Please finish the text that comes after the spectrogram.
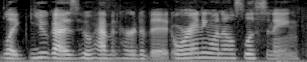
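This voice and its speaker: A woman's voice: mid-range voice, steady tone, a little fast, gravelly, a bit bright. A woman chatting casually as a panelist on a talk podcast. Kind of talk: casual chat.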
